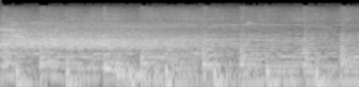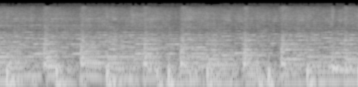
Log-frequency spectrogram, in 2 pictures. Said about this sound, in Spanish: Que siga la fiesta. Vamos, le queda fuerza para un grito de victoria.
